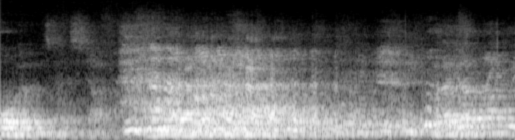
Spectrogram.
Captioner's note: laughter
